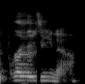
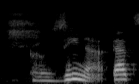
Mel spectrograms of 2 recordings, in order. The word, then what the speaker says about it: Brozina: It's actually Brozina. Brozina. That's yeah, the way to pronounce it. It's a Slovak name, actually.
